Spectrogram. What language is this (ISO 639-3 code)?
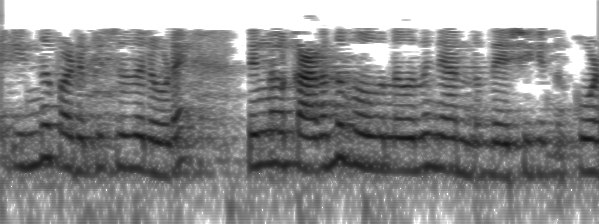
mal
